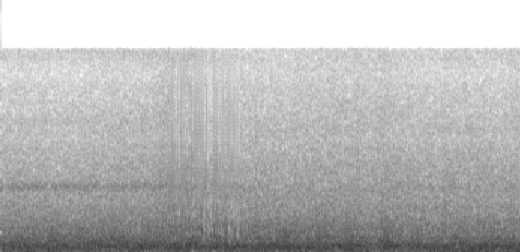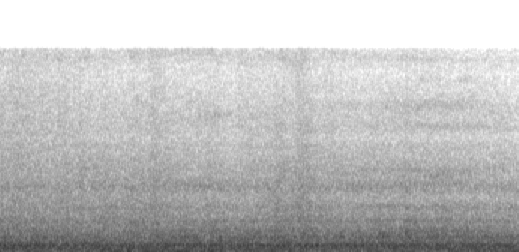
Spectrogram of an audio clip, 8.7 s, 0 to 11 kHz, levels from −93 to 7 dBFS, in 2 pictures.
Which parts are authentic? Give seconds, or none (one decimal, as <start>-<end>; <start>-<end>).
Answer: 0.0-1.4; 2.0-8.7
